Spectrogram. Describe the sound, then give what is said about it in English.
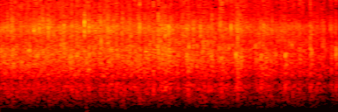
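A crowd claps their hands for God in a steady, dense wash of applause that holds an even loudness throughout, with no voices standing out above it. “Can you clap your hands for a God that will do that for you?”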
